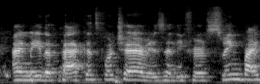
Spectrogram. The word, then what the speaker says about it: Charis: you're swing by Charis, I think it's Charis is how you say the store name. It's not Charis. It's Charis. Like Charis! Oh my God! See, because that's the Portuguese thing. The CH is sh.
